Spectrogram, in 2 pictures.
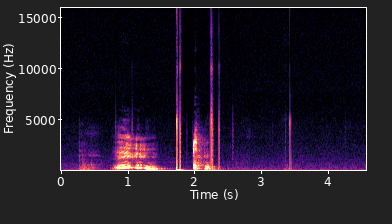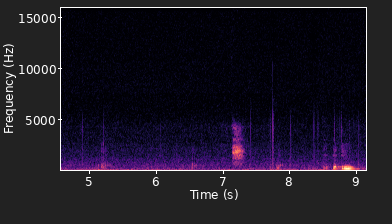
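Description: Someone clears their throat and coughs a few times during a class lecture, short harsh bursts separated by quiet pauses, with a faint cough again near the end.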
